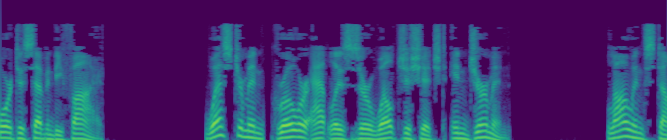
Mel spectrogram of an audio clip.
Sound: in German

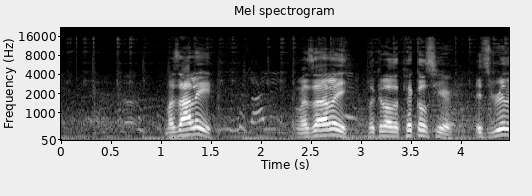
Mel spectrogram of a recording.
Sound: in foreign language

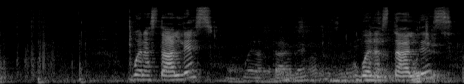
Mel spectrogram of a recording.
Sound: board responds in spanish; student greeting in Spanish; board responds in spanish; student greeting in Spanish

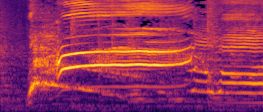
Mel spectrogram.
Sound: shouting

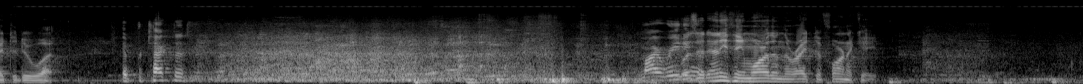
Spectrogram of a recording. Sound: laughter

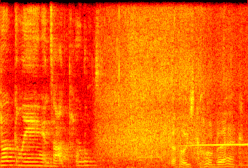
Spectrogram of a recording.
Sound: ocean waves crashing; flute music

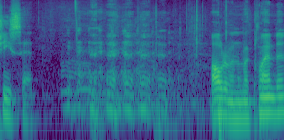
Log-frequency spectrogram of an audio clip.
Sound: all laughing

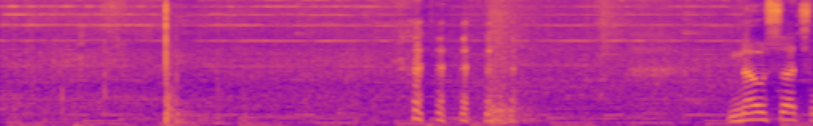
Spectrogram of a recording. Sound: Jack laughs; bowling ball thuds

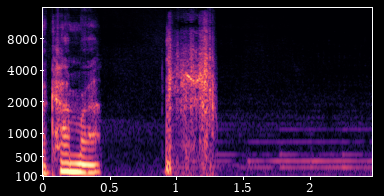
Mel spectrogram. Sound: camera flash

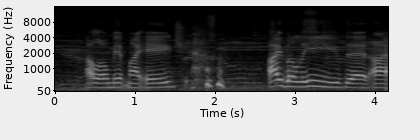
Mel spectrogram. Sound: laughs

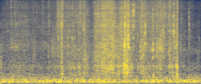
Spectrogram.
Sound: foliage rustling

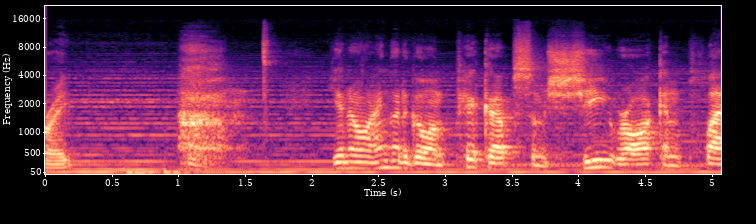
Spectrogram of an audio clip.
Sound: sighs

